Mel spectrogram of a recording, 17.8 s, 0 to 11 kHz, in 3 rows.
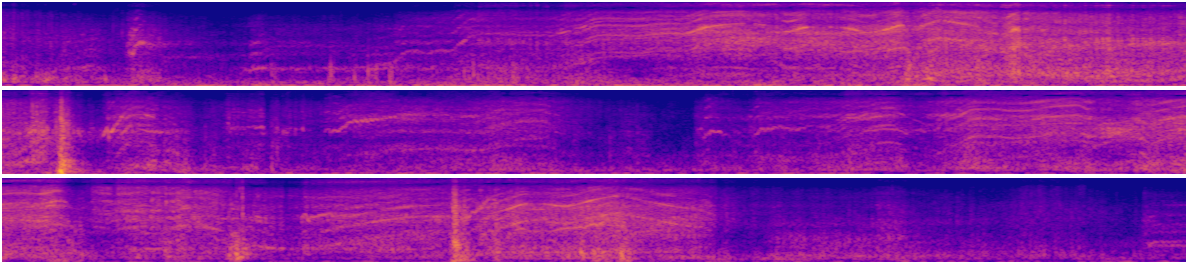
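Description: ARRMA Siren 6s 1/10 RC truck's brushless motor whining, rising and falling in bursts as it drives and spins its tyres in deep snow, struggling for traction. A sharp knock sounds about six seconds in, with lighter knocks later.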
